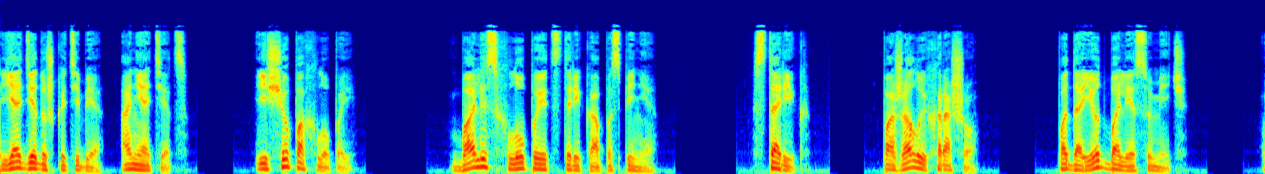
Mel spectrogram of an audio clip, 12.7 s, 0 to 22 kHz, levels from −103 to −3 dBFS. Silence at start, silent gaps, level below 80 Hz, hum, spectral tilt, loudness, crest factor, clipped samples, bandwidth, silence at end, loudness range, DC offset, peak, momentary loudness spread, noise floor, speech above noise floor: 0 s; 2.04-2.33 s, 3.72-4.26 s, 6.81-7.36 s, 8.37-8.64 s, 10.06-10.34 s, 12.13-12.42 s; -46 dBFS; none; -5 dB/octave; -20 LUFS; 20 dB; under 0.1%; 12.5 kHz; 0 s; 3 LU; under 0.1%; -2 dBFS; 16 LU; under -90 dBFS; over 71 dB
